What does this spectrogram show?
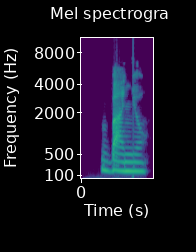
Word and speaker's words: baño: English nota no medals any is pronounced as in Canyon Montaigne baño Oh as the Oh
